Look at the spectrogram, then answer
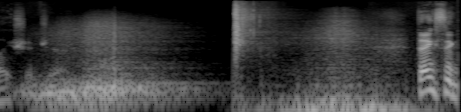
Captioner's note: air whooshing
